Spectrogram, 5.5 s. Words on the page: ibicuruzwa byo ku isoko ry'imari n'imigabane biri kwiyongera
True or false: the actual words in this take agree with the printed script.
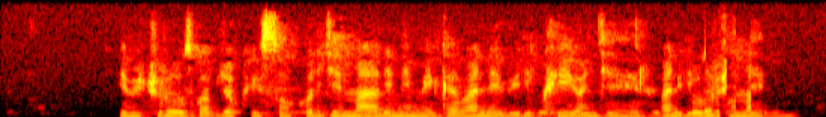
false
